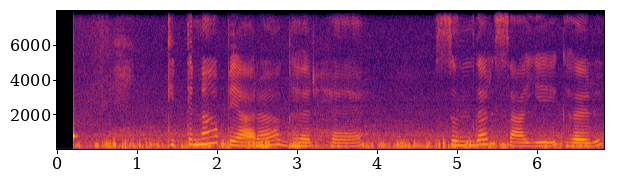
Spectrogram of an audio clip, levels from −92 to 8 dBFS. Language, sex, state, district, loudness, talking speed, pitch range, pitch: Hindi, female, Haryana, Jhajjar, -20 LUFS, 70 wpm, 195-215 Hz, 205 Hz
